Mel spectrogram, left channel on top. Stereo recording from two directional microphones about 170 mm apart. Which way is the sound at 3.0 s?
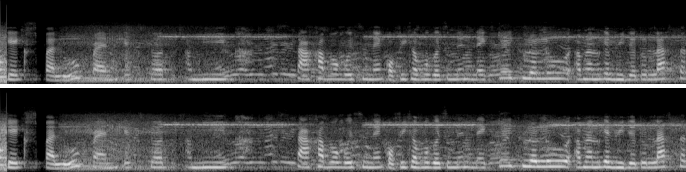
15° right (ahead or behind).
